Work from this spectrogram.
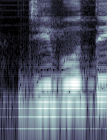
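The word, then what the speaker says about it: Djibouti: Somalia, जिबूती, D silent होता है, जिबूती, Ethiopia, south Sudan या फिर इटरिया।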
